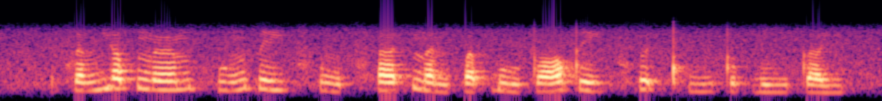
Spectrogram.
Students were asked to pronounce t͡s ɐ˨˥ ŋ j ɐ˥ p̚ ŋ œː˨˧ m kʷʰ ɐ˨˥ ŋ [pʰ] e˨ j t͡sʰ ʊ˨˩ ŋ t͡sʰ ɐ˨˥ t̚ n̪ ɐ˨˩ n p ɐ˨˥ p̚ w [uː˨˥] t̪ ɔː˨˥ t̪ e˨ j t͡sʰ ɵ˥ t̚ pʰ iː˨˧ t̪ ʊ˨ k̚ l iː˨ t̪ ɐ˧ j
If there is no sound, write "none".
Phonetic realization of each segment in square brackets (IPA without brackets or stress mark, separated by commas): p, uː˨˩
